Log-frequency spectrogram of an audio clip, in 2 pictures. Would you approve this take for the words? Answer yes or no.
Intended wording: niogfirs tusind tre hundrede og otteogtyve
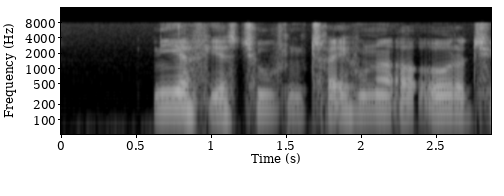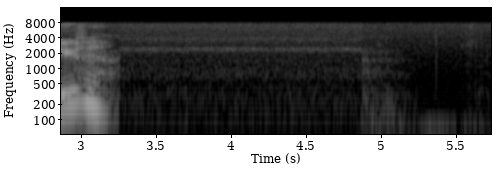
yes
